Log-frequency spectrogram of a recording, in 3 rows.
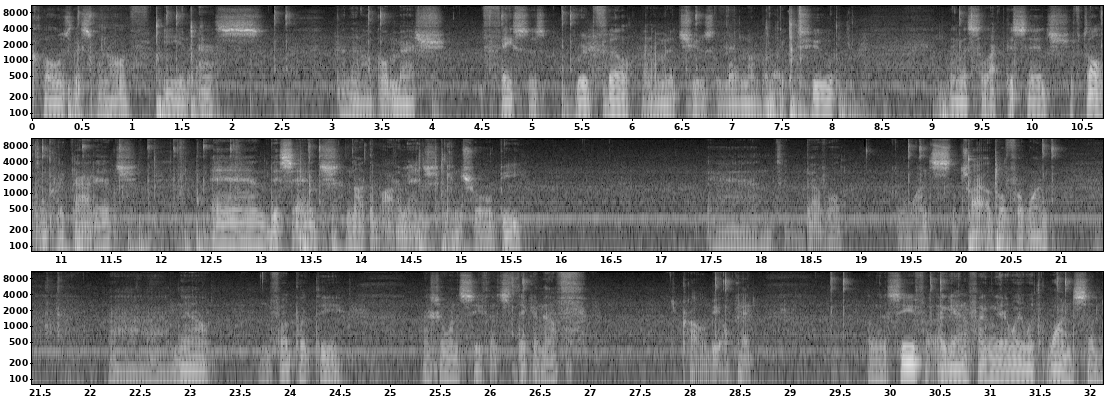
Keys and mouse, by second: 0.4 click, 1.2 e, 6.5-8.4 drag, 8.0 a, 9.3-12.4 drag, 12.4 middle click, 13.4-14.7 middle drag, 14.7 ctrl+b, 14.7 click, 20.1 a, 20.3 Tab, 29.4-31.4 drag, 31.6-32.1 drag.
